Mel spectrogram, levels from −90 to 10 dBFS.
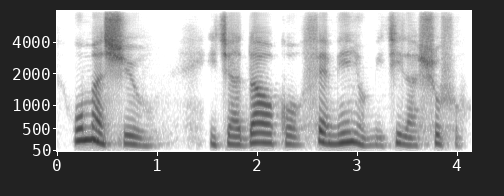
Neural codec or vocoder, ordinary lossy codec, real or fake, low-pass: codec, 16 kHz, 0.7 kbps, FocalCodec; none; fake; none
